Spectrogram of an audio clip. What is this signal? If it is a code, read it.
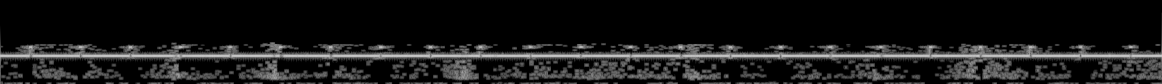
Weather fax (radiofax).
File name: hfwefax / 12788.1.khz. .2025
